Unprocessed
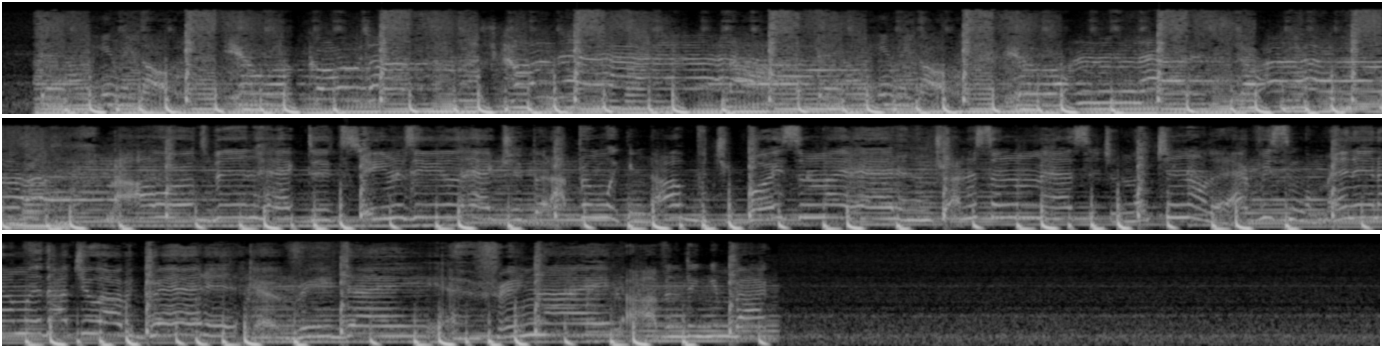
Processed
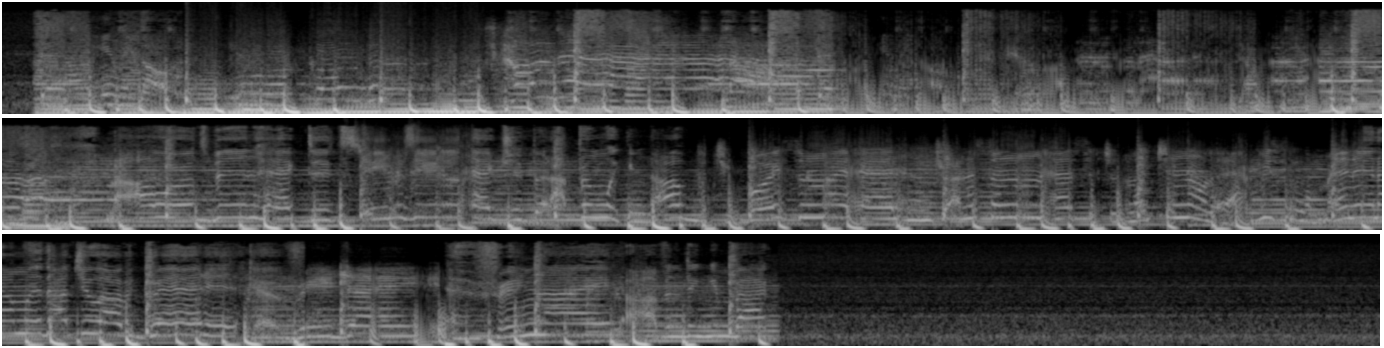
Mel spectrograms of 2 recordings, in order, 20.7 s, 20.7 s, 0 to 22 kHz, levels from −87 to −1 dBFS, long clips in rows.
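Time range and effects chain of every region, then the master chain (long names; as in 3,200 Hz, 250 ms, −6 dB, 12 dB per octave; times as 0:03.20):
0:00.90–0:02.42: running median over 25 samples + low-shelf EQ 190 Hz +8 dB
0:04.15–0:06.59: tuned comb filter 55 Hz, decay 0.31 s + saturating transformer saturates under 410 Hz
0:08.66–0:09.26: high-pass filter 59 Hz + tube saturation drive 28 dB, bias 0.5 + highs frequency-modulated by the lows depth 0.27 ms
0:10.33–0:13.71: Butterworth low-pass 6,900 Hz + hard clipping −28 dBFS
0:15.31–0:16.02: high shelf with overshoot 7,000 Hz −13 dB, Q 3 + saturating transformer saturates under 760 Hz
whole clip: no processing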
